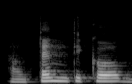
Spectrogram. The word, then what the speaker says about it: auténtico: And another reminder regarding the pronunciation, as you see, basic, authentic, the intonation in Spanish is auténtico, básico, and they always have an accent mark in the third from last syllable of the word.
